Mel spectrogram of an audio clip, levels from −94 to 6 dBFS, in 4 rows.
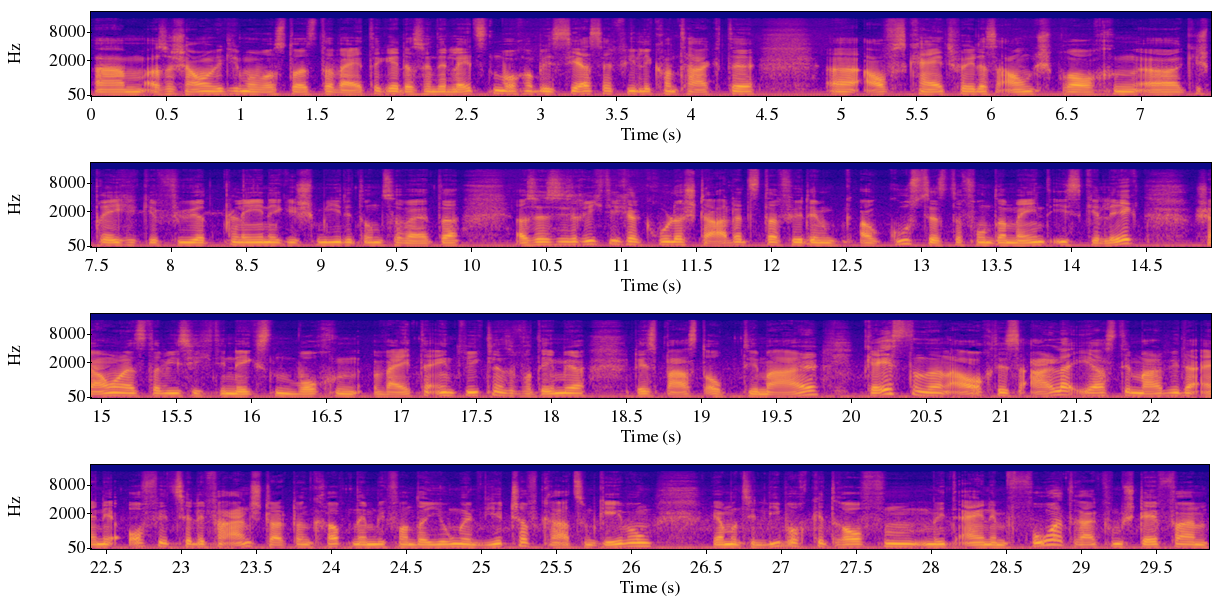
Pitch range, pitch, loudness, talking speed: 105-120 Hz, 115 Hz, -20 LUFS, 190 wpm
